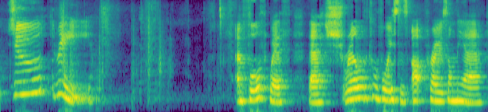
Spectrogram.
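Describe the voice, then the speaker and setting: Woman reading a children's storybook aloud. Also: medium pitch. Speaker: teacher reading to pupils. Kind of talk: expressive children's storybook narration.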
